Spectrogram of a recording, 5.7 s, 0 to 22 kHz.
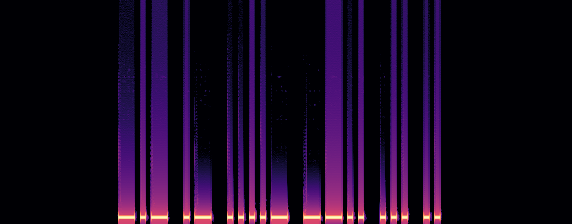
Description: Morse code, heard as a keyed tone, about 22 wpm, 700 Hz. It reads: KA4ZSI
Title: USA Call Signs - 6 Characters - 2x Character Spacing - 22wpm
